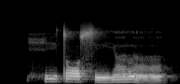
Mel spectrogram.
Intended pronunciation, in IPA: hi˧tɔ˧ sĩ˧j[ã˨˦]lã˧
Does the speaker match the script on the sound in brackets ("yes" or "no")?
no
